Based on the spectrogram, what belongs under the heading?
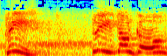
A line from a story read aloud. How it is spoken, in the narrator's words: he cried out after him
